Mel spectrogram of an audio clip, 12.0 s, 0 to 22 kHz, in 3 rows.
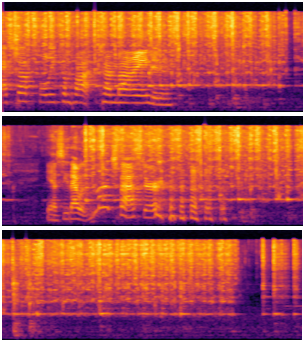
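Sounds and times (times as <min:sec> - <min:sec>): whisk beating in metal saucepan: 0:00.0 - 0:04.2, 0:04.8 - 0:12.0.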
